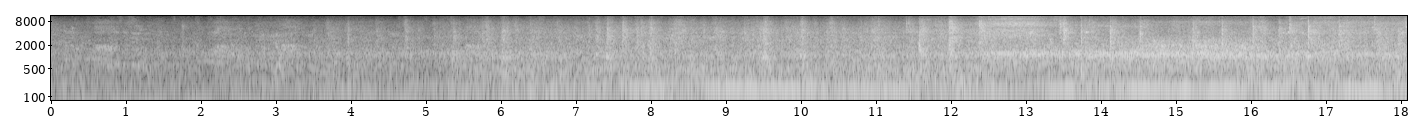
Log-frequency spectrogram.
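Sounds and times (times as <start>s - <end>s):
diesel train engine hum: 0.0s - 18.0s
train wheel clicks: 3.7s - 18.0s.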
